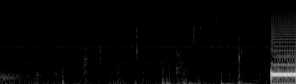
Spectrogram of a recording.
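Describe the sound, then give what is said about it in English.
Near silence with a few faint clicks and taps, then a loud electronic telephone ring abruptly starts right at the end, a steady buzzing tone, as an outgoing phone call is being placed. “First off, we'll be able to hear if it's ringing properly.”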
